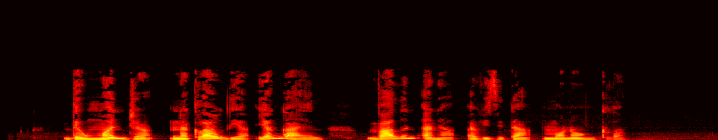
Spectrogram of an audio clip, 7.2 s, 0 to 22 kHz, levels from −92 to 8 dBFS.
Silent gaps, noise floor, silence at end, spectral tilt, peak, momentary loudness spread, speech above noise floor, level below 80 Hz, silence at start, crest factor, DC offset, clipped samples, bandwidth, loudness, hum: none; -71 dBFS; 0.95 s; -8 dB/octave; -4 dBFS; 16 LU; 47 dB; -72 dBFS; 0.65 s; 20 dB; under 0.1%; under 0.1%; 11.5 kHz; -24 LUFS; none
